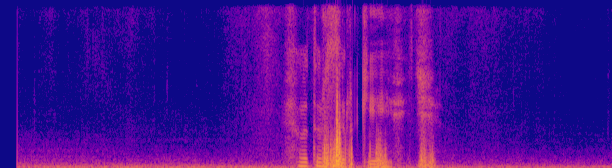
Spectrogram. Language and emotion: Russian, neutral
